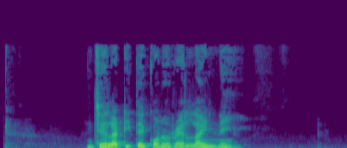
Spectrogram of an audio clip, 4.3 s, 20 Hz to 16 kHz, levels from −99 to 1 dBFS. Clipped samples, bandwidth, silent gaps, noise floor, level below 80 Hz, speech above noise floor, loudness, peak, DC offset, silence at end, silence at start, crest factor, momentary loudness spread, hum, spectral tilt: under 0.1%; 11.5 kHz; none; -73 dBFS; -66 dBFS; 48 dB; -25 LUFS; -8 dBFS; under 0.1%; 1.35 s; 1.1 s; 20 dB; 11 LU; none; -7.5 dB/octave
